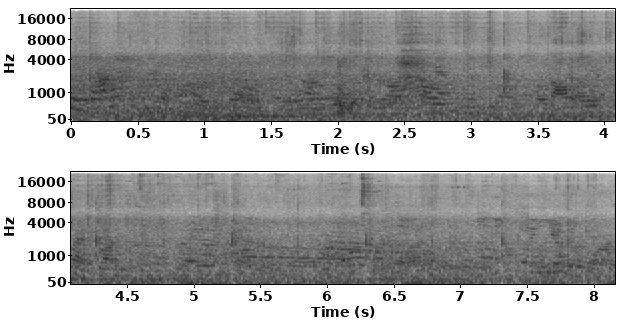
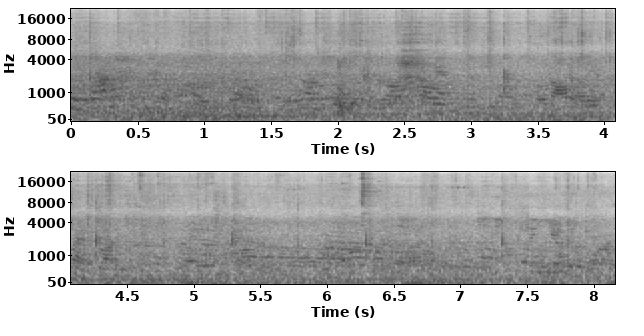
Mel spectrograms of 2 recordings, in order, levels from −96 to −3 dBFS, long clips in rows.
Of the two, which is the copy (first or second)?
second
